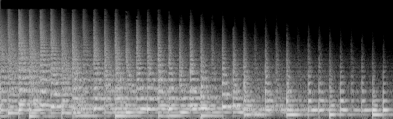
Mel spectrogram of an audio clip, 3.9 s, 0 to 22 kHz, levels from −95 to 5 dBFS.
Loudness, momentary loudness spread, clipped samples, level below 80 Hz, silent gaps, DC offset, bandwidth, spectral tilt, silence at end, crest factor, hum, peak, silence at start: -15 LUFS; 4 LU; under 0.1%; -44 dBFS; none; under 0.1%; 15 kHz; -6 dB/octave; 0 s; 14 dB; none; -2 dBFS; 0 s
